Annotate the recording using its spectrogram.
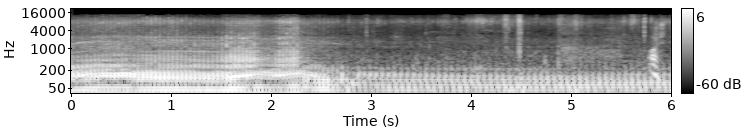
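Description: Trials motorcycle engine revving for about two seconds, then running quieter with a steady low pulse, and a few sharp clicks near the end.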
